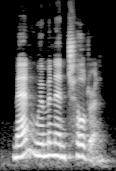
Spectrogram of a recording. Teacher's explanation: Notice how we pronounce and as nd, a weak unstressed sound.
